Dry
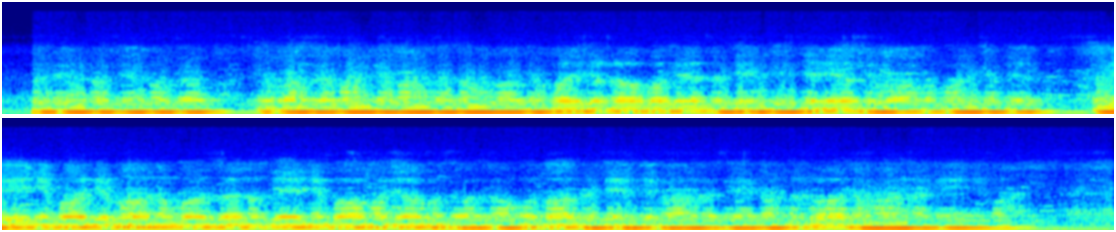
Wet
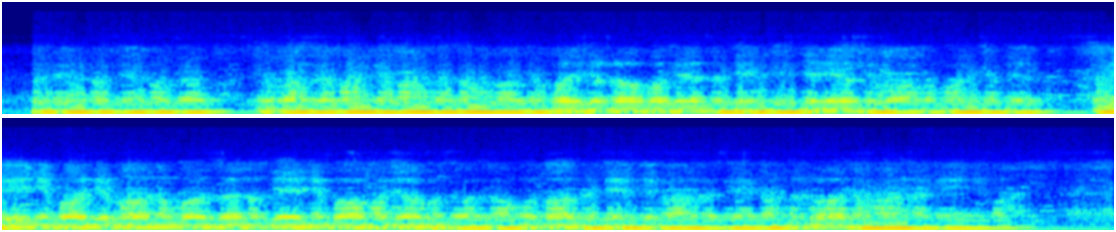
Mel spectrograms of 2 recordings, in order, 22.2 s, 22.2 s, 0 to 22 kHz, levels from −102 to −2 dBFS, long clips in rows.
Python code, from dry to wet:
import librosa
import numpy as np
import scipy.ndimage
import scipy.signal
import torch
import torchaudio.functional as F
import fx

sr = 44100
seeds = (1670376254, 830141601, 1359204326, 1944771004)

y = fx.low_shelf(x, sr, hz=400.0, db=-8.0)
y = F.gain(torch.from_numpy(y), -2.0).numpy()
